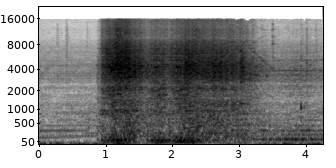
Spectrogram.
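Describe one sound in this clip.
A car collides with another car with a loud crash.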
